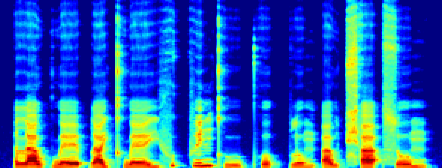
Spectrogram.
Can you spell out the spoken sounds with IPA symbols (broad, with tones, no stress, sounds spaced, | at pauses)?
l a˧ w k w ɛː˨˩ p̚ l a˧ j kʰ w ɛː˧ j f ɯ˥˩ k̚ f e˥˩ n kʰ uː˨˩ pʰ o˦˥ k̚ p l o˧ m ʔ a˧ w t͡ɕʰ a˦˥ ʔ s o˥˩ m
